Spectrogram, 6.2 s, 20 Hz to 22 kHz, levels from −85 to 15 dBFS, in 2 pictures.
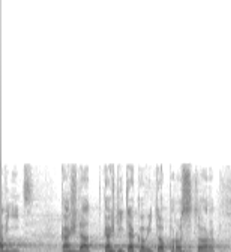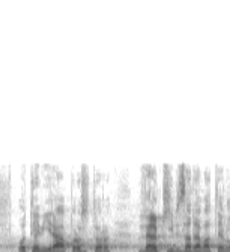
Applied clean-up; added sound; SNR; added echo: none; none; none; none.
